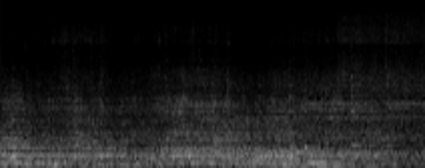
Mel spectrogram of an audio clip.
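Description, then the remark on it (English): A helicopter drones steadily as it performs a maneuver to say hello to someone down below, a loud low engine rumble with rushing wind noise that holds fairly even throughout, no voices. “I can do this helicopter maneuver to say hello to you!”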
